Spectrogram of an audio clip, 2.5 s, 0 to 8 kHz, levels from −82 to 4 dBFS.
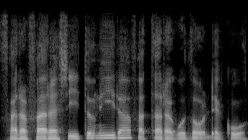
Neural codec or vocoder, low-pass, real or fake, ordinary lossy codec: codec, 16 kHz, 0.8 kbps, ZipCodec; 7.2 kHz; fake; none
